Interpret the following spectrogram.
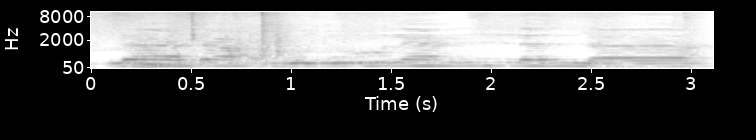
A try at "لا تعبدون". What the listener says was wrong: یہ دو کو تھوڑا سا لمبا کر رہے ہیں آپ. واو مدہ. ہاں جی حروف مدہ 3 ہیں، الف واو یا.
